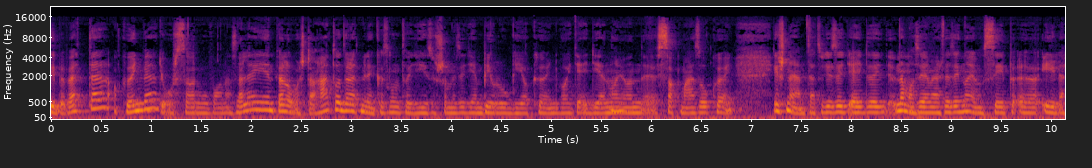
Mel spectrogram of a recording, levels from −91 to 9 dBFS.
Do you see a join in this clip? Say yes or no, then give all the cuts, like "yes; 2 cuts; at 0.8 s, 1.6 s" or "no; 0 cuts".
yes; 4 cuts; at 1.1 s, 2.3 s, 8.2 s, 8.9 s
